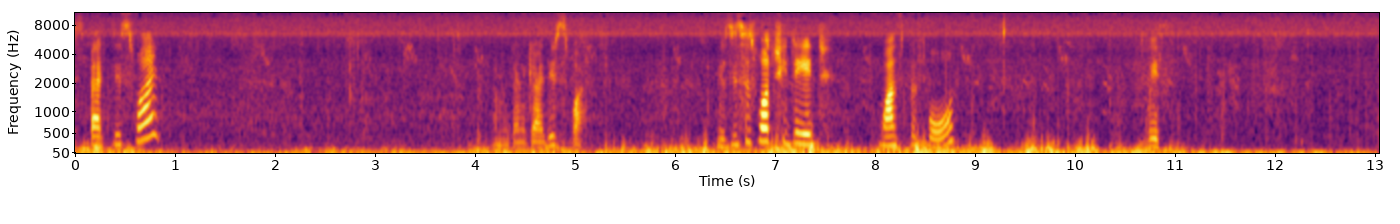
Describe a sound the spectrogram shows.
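A horse's hooves thud steadily on soft ground.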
